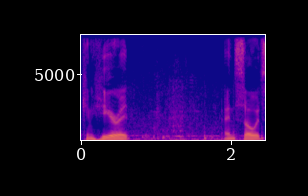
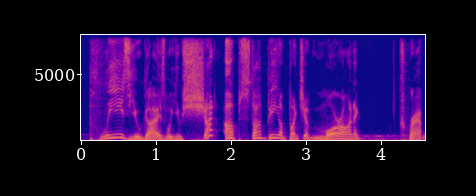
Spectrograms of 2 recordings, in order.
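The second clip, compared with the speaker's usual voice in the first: high, loud burst of exasperation; exasperated shout; 9 semitones higher, 4 dB louder than usual. Real, not acted. Player yelling at game characters in the way, exasperated. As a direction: plead loudly, fed up with them.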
